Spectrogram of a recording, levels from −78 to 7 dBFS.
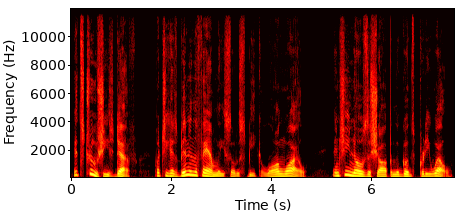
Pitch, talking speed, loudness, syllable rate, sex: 165 Hz, 210 wpm, -18 LUFS, 4.7 syllables/s, male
